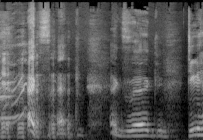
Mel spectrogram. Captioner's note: laughing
